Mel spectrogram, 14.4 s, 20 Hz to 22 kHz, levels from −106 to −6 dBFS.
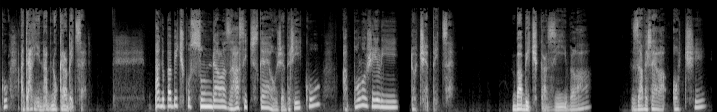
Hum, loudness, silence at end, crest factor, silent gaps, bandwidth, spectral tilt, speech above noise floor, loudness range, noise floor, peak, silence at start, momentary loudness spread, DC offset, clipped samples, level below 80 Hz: none; -28 LUFS; 0.25 s; 22 dB; 7.98-8.18 s, 11.82-12.37 s; 15.5 kHz; -4.5 dB/octave; 54 dB; 5 LU; -82 dBFS; -8 dBFS; 0.05 s; 13 LU; under 0.1%; under 0.1%; -66 dBFS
